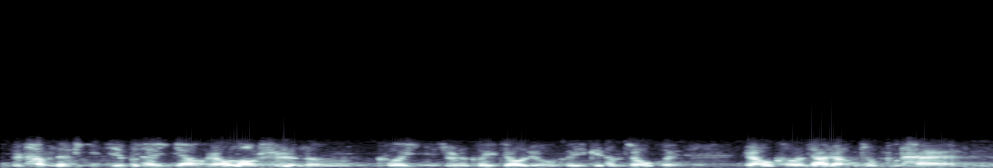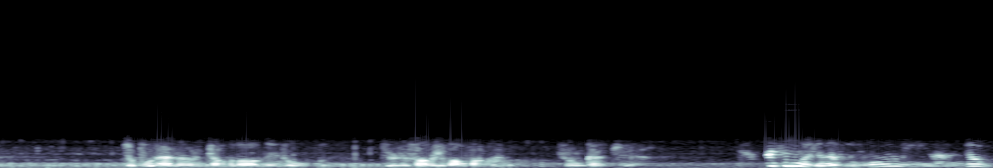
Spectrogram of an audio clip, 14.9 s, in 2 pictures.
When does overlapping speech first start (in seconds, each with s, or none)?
none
